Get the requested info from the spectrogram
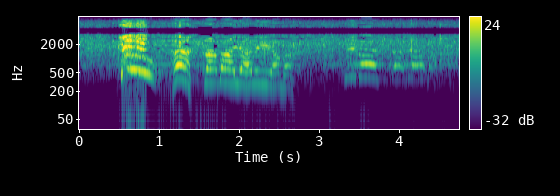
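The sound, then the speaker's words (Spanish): A church audience applauds for the Lord with a steady wash of clapping, while loud voices shout and call out over it in rising and falling tones. “Si le va a dar un aplauso, dáselo fuerte, que es para el Señor.”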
